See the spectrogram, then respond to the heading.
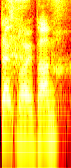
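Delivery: mock dry, flat, expressionless deadpan delivery. Quoting a boy's line from a clip, imitating his deadpan voice. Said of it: "I absolutely love his deadpan voice".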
